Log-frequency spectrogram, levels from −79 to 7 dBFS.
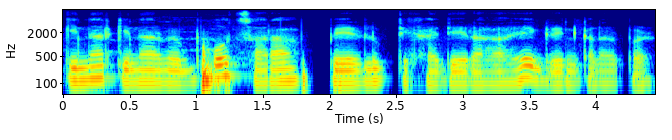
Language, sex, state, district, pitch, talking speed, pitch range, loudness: Hindi, male, Arunachal Pradesh, Lower Dibang Valley, 110 Hz, 190 wpm, 100-120 Hz, -23 LUFS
